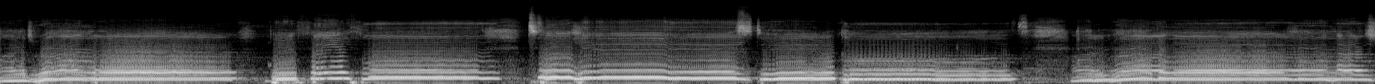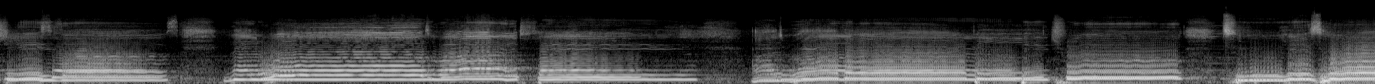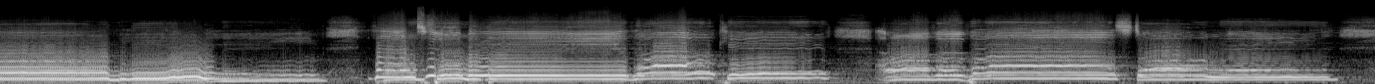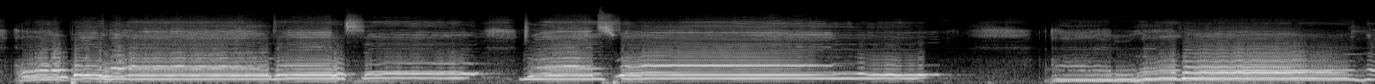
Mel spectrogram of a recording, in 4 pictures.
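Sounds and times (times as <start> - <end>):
people singing: 0.0 - 50.9, 51.7 - 55.0.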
